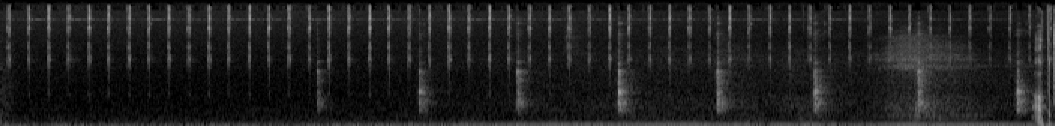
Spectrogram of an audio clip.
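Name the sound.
mechanical clock ticking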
